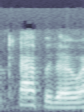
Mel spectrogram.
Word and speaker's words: Capito: Hey, Mike, and that's Shelley Moore Capito, actually. – Capito. I've been pronouncing that wrong forever.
